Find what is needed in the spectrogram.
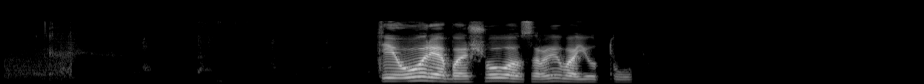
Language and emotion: Russian, neutral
